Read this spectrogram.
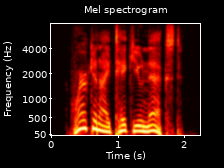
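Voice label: "where can I take you next", male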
